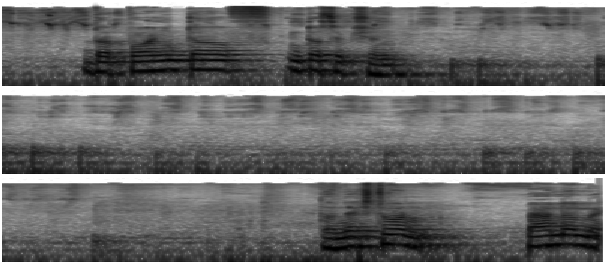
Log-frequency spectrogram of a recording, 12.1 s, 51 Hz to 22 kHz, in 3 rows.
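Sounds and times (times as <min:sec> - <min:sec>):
marker pen writing on whiteboard: 0:00.0 - 0:11.5.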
